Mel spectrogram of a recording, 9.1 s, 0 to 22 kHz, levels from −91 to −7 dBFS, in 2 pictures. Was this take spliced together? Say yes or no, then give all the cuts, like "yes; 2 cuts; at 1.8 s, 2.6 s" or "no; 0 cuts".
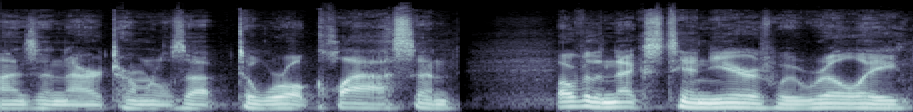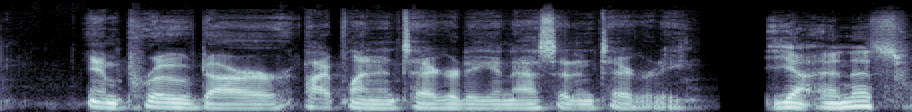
no; 0 cuts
